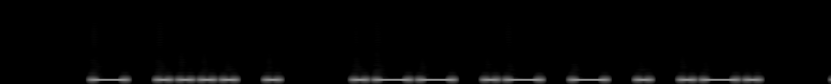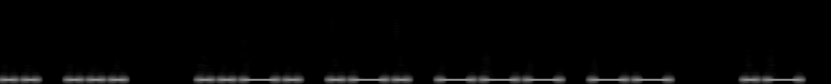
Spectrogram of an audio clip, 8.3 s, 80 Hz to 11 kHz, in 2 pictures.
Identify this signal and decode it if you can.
Morse code, heard as a keyed tone, about 22 wpm, 700 Hz. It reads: THE WATER IS FROM A
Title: Sentences from Top 1000 Words - Review Part 5 - 22wpm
